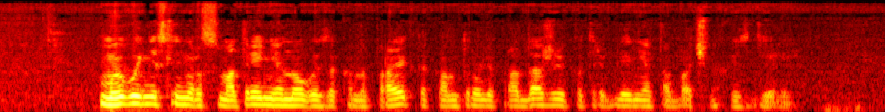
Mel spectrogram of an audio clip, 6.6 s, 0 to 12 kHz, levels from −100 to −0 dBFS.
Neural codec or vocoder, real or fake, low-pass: vocoder, 44.1 kHz, 128 mel bands, Pupu-Vocoder; fake; 10.8 kHz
